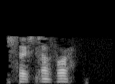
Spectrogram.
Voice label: Police Dispatch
